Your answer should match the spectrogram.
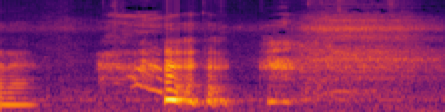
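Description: Human vocal sounds: a held sung note ends at the start, a short voiced sound falling in pitch comes about a second in, then a breathy exhale.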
